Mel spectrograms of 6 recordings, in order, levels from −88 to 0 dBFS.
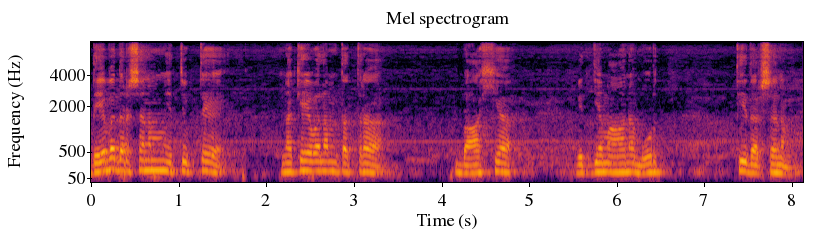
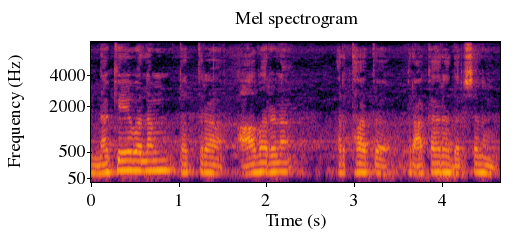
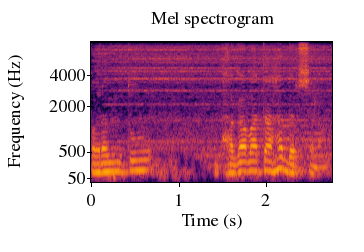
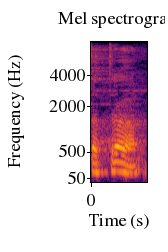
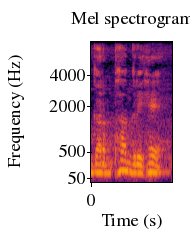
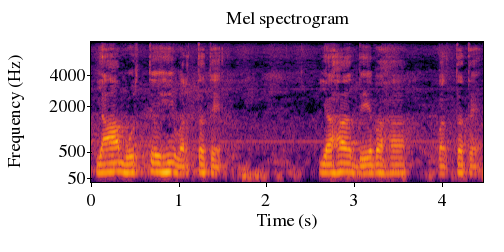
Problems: none marked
